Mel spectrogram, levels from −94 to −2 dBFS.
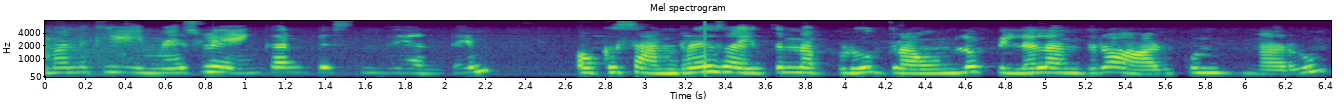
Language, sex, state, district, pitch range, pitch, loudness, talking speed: Telugu, female, Andhra Pradesh, Visakhapatnam, 235-270 Hz, 255 Hz, -14 LUFS, 120 wpm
